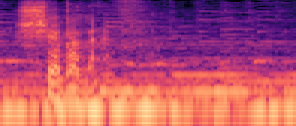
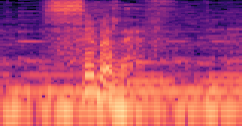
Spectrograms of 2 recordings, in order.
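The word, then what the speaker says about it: shibboleth: would say to him then say shibalev and he would say sibeleth for he could not pronounce it right then they would take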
